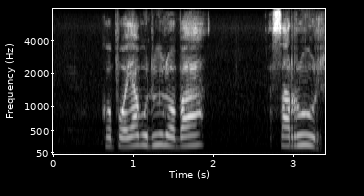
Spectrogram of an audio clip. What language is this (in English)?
Southern Sotho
